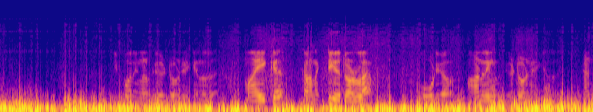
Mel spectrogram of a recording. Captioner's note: heavy wind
